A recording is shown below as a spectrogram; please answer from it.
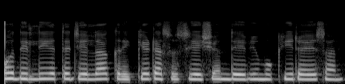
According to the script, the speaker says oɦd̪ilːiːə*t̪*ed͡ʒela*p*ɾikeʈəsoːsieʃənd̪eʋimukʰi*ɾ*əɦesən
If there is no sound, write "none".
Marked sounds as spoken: t̪, k, ɾ

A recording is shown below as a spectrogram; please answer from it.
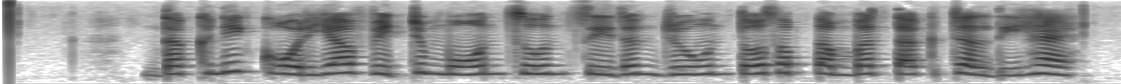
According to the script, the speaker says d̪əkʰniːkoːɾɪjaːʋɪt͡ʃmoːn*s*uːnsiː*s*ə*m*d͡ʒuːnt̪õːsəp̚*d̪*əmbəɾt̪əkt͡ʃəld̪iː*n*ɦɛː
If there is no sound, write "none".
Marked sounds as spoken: s, z, n, t̪, none

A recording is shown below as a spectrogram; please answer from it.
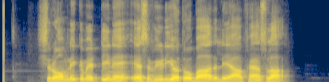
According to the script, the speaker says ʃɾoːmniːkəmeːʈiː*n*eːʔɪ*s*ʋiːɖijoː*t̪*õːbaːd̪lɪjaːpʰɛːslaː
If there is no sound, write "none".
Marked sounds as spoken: n, s, t̪

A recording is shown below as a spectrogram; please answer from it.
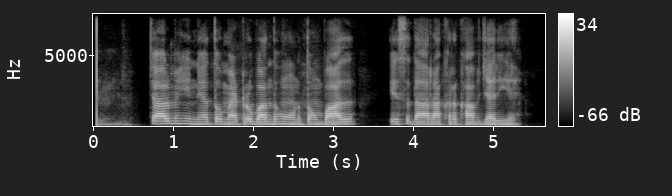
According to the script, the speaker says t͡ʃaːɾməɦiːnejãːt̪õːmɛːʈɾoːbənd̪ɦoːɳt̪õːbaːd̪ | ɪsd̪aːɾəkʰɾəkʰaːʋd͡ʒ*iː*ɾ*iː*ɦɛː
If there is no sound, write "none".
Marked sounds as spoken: aː, iː

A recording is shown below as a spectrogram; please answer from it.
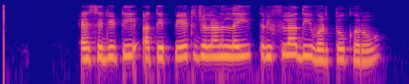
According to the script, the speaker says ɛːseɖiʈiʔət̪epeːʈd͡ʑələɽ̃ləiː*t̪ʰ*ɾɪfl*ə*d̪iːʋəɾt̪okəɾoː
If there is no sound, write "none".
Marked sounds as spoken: t̪, a

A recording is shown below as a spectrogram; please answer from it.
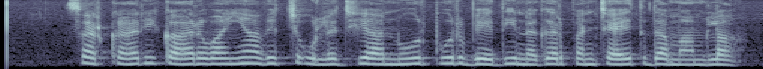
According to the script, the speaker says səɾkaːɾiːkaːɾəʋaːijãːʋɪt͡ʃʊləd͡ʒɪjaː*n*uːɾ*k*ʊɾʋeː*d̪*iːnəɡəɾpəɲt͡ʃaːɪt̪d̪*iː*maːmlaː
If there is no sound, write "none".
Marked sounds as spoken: n, p, d̪, aː

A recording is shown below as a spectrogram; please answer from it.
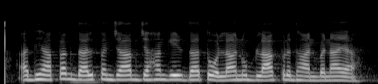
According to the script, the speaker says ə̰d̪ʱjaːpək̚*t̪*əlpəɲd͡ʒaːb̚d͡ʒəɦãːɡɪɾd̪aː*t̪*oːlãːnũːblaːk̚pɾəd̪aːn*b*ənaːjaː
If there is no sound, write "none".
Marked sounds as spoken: d̪, t̪, b

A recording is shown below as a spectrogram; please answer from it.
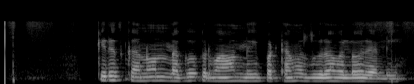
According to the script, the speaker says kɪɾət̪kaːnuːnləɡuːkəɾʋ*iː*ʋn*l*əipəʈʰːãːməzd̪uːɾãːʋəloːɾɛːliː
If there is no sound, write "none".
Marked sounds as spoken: aː, l

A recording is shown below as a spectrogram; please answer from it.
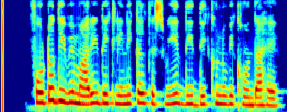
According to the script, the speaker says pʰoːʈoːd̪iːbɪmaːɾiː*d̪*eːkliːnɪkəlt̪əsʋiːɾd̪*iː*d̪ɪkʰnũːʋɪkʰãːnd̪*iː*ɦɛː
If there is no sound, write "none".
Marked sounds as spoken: d̪, iː, aː

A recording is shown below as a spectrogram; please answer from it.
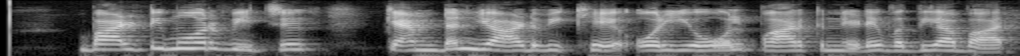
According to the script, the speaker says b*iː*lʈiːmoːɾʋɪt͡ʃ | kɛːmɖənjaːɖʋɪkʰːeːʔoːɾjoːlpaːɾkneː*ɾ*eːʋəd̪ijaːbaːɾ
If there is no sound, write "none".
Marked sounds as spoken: aː, ɽ

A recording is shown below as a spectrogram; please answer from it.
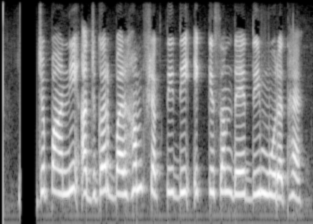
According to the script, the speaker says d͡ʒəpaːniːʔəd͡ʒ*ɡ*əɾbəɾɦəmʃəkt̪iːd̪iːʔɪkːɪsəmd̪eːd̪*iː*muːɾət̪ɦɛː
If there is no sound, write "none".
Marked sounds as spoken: ɡ, iː

